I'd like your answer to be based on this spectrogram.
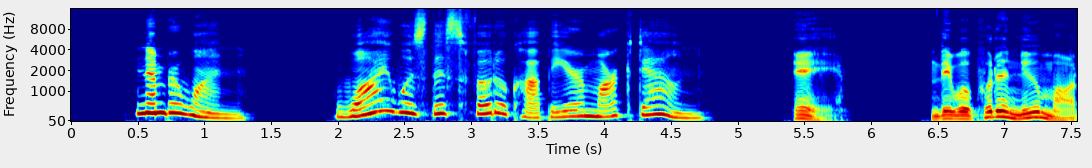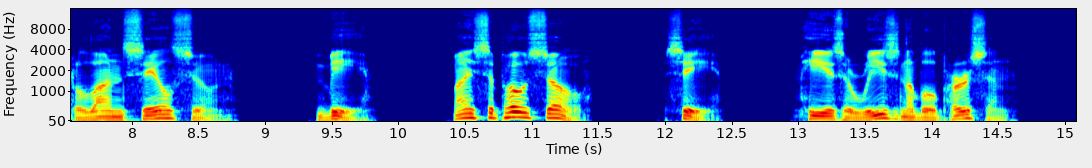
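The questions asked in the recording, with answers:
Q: Why was this photocopier marked down?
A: A: They will put a new model on sale soon.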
